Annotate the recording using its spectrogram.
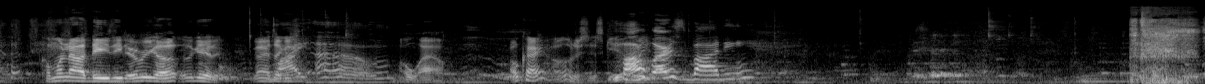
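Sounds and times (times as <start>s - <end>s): man laughing breathily: 0.0s - 0.9s.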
